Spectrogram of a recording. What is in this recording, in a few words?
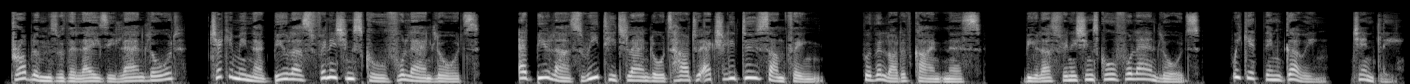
English Soft Sell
